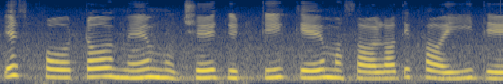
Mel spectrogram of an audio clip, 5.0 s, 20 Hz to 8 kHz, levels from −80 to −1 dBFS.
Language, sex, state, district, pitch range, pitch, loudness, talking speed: Hindi, female, Madhya Pradesh, Katni, 250-280 Hz, 260 Hz, -12 LUFS, 105 wpm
